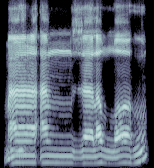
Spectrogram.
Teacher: nun sukun bertemu dengan huruf zain huruf za dibaca samar-samar ya, bacaan ikhfa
